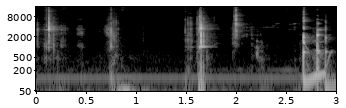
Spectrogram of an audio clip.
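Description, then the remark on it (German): A bottle of 7.5% imperial beer being opened: a series of sharp, crisp metallic clicks and snaps spread over a few seconds, ending with a quick scraping burst, all over a faint steady low hum. “Ja, dann öffnen wir mal, ne?”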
